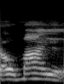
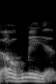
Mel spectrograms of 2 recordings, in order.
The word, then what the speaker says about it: Omia: It's just, I had Omaya in my mind already. And so I had to restructure my mind that it's Omia.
